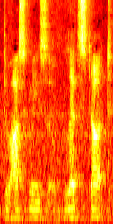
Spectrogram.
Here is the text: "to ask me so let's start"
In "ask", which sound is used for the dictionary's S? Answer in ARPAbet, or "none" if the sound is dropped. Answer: S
